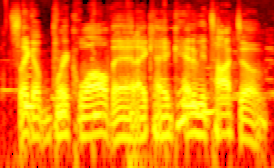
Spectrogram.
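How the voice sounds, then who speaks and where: A man's voice: on the low side, steady tone, brisk, a little mellow. A man chatting casually as a guest on a game stream, bantering and reading character lines in a laid-back way. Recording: background game music.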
